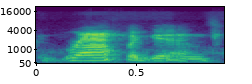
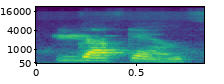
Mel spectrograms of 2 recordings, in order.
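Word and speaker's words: graphghan: Oh, I'm saying it wrong, right? Graphgans, yeah. Graphgans.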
